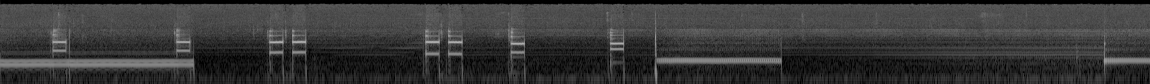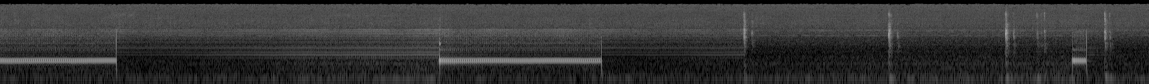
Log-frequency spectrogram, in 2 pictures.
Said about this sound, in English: Okay. Phone ringing.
